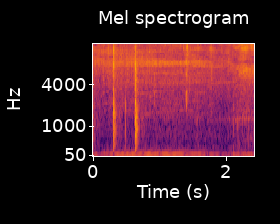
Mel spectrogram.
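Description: Wood fire crackling, with a few sharp pops in the first second or so from the embers and the vegetable stalks roasting in them.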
